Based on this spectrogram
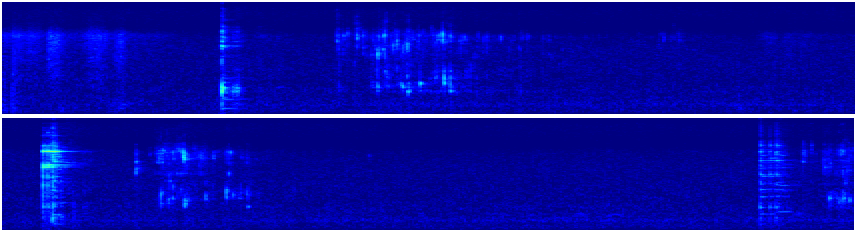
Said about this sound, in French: je vais chercher l'eau et je remplis tout ça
